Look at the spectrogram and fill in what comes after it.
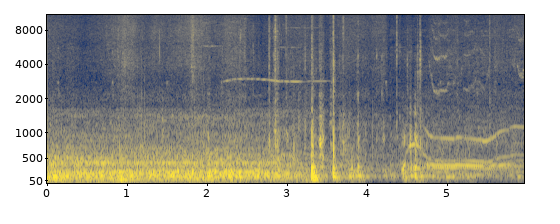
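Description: A car's engine and road rumble as the car slows to a stop, then a quieter, steadier hum with a few faint steady tones. A single sharp click a little over three seconds in.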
